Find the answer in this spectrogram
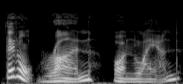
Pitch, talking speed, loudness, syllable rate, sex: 165 Hz, 165 wpm, -17 LUFS, 3.3 syllables/s, female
